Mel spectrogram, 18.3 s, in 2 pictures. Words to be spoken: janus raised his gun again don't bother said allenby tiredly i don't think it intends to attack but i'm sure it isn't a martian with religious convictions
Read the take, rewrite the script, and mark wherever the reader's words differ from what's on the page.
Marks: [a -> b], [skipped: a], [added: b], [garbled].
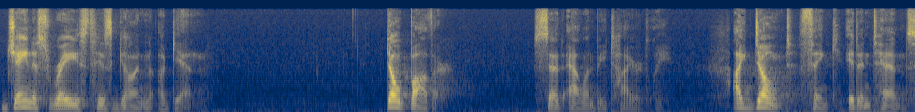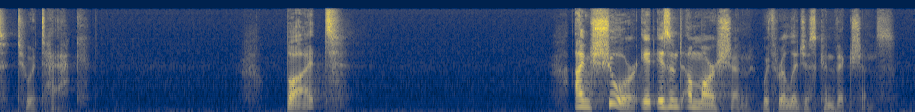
janus raised his gun again don't bother said allenby tiredly i don't think it intends to attack but i'm sure it isn't a martian with religious convictions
